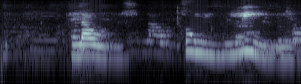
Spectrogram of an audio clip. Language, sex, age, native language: Icelandic, male, 10, Polish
